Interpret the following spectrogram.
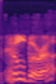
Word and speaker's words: Pilbara: um in this fabulous rock formation in the pilbara as we pronounce it yes and um it but all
